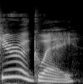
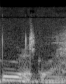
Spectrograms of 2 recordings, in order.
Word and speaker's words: Uruguay: The poet camper, a South American goal, to hike Uruguay.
